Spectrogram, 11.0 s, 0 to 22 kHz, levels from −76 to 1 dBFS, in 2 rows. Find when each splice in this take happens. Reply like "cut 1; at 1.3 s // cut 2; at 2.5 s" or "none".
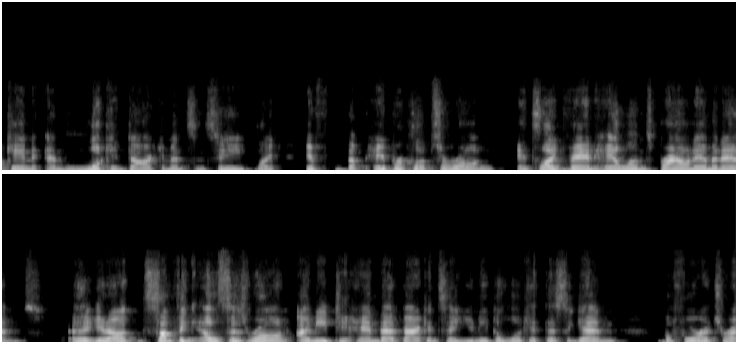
cut 1; at 2.2 s // cut 2; at 3.8 s // cut 3; at 5.9 s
